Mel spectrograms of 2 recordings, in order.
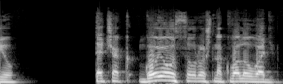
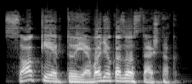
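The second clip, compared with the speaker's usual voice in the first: ordinary delivery, nothing marked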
